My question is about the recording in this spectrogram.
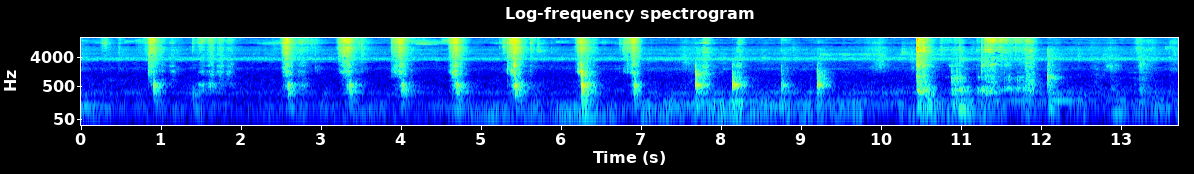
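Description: Knife cutting bitter eggplant on a cutting board: evenly paced strokes about every two-thirds of a second, then a quicker run of smaller cuts after about ten seconds.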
